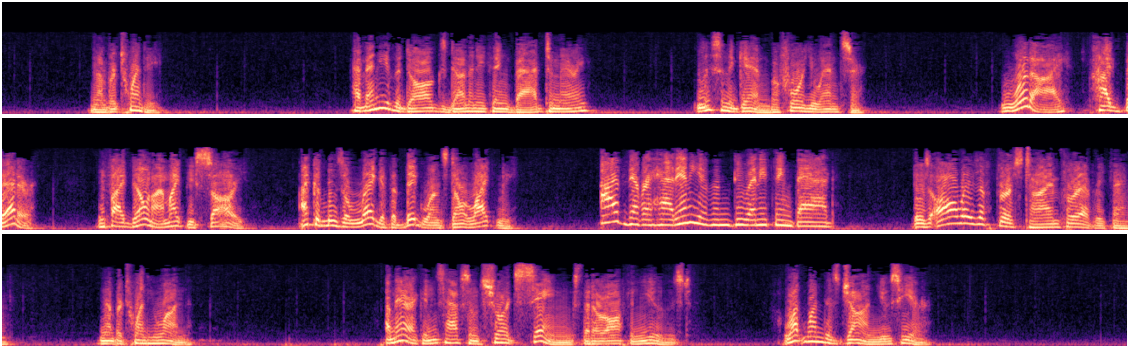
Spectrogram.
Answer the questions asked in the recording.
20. Number 20, no, they haven't.
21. Number 21, there's always, A-L-W-A-Y-S, a first time for everything,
